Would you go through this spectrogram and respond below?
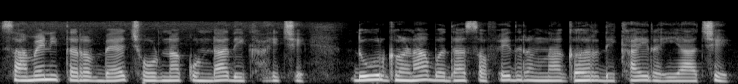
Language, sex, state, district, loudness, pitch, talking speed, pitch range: Gujarati, female, Gujarat, Valsad, -16 LUFS, 185 Hz, 130 wpm, 175-195 Hz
